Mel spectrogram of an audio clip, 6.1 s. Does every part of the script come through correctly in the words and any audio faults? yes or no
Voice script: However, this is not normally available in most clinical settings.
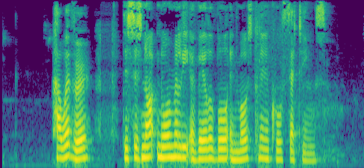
yes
